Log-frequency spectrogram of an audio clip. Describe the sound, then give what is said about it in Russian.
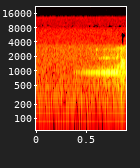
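A single steady electronic telephone beep as a listener's call is connected to the studio, swelling from faint to moderately loud before ending in a brief crackle, with no voices. “нам вот сейчас э, звонит. Я попрошу студию включить ее.”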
